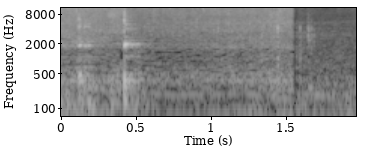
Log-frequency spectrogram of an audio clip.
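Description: Dried coriander and ginger paste hit a hot pan with chicken, a sharp clatter as they go in and then an even sizzle that drops off abruptly toward the end.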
